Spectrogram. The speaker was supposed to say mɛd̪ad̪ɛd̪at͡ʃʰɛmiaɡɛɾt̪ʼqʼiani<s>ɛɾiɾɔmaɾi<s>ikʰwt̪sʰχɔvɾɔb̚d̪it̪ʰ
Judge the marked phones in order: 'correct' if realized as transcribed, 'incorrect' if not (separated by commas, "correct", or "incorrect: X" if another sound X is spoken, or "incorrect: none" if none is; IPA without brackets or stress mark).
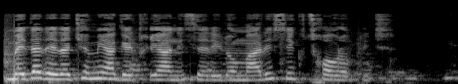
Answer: correct, correct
